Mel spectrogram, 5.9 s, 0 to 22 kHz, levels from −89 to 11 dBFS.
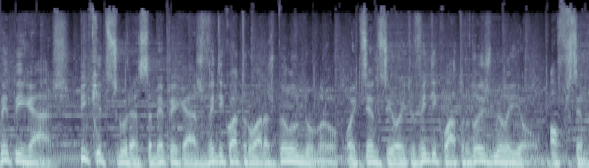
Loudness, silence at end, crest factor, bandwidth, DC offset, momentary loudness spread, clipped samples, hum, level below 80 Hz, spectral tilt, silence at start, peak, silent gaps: -13 LUFS; 0 s; 10 dB; over 20 kHz; under 0.1%; 4 LU; under 0.1%; none; -24 dBFS; -5 dB/octave; 0 s; -2 dBFS; none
